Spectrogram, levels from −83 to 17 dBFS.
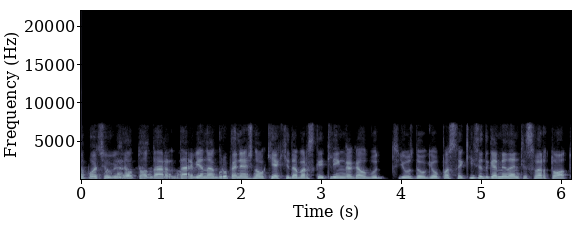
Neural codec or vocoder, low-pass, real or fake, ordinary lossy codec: none; 7.2 kHz; real; MP3, 64 kbps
